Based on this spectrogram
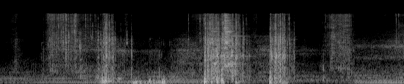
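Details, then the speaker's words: Sears Craftsman 9HP chipper/shredder, over 30 years old and unused 5–6 years. Pulling the recoil gives slow, irregular heavy clunks because a stick is stuck in the chipper chute. The motor isn't locked up, but the recoil retracts only very slowly. "So this is the chute where you put the sticks, and the reason it's making that clunky noise is there's still a stick stuck in there."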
